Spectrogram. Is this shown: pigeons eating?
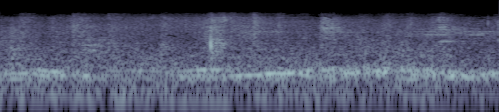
yes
